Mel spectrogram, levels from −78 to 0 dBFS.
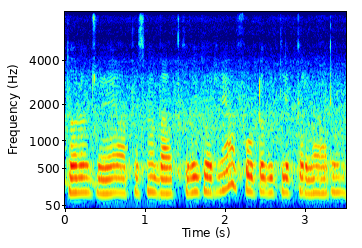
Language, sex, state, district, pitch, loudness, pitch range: Hindi, female, Punjab, Pathankot, 180 Hz, -17 LUFS, 175-185 Hz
